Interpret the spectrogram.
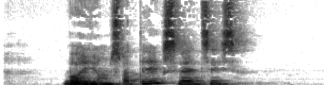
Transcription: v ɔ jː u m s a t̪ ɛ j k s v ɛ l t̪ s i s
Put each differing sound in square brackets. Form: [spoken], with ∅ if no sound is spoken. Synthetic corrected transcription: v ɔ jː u m s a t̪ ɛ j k s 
